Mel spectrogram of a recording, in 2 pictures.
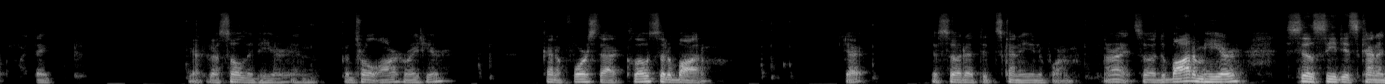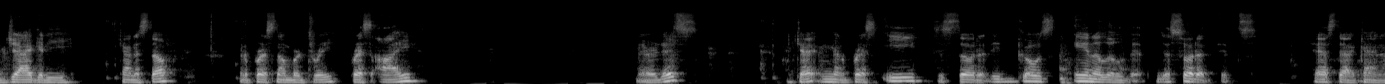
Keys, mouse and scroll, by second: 0.4 middle click, 2.1 click, 2.9 middle click, 4.5 ctrl+r, 8.0 middle click, 9.2 Tab, 9.7 middle click, 11.4 Tab, 11.8 middle click, 12.6-13.2 scroll up 2, 15.0 click, 16.2 3, 16.3 click, 18.5 i, 22.8 e, 25.6 Tab, 25.9 middle click, 27.5 Tab.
